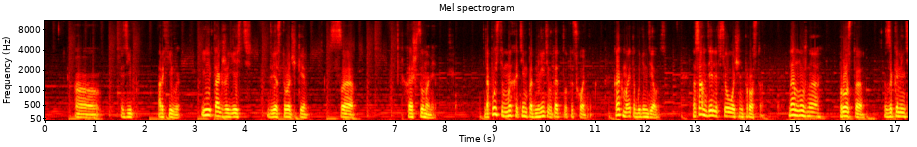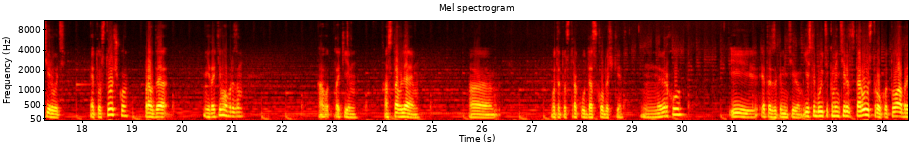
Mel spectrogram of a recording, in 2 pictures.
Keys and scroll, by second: 18.3 ctrl+d, 21.8 ctrl+shift+d, 23.4 Return, 30.2 ctrl+d.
